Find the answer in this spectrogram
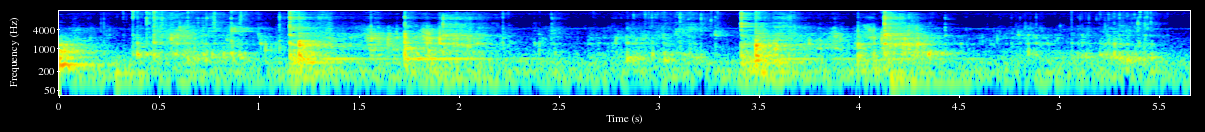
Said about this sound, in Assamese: চেনিটো দিয়াৰ পিছত মই এনেকৈ লৰাই থাকিব লাগিব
